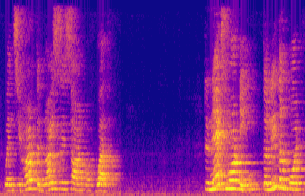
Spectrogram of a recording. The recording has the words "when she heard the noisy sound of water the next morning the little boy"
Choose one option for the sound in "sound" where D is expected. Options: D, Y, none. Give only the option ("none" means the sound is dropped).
none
